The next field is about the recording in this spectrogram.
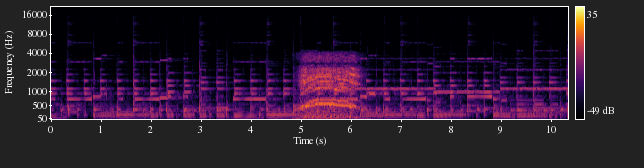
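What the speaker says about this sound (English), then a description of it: "Elephant." An elephant gives a single loud, brassy trumpet blast lasting about a second, rising above upbeat children's music that plays throughout.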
